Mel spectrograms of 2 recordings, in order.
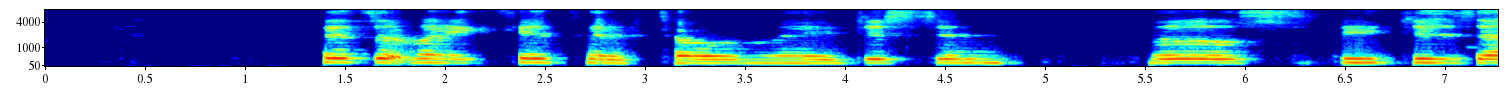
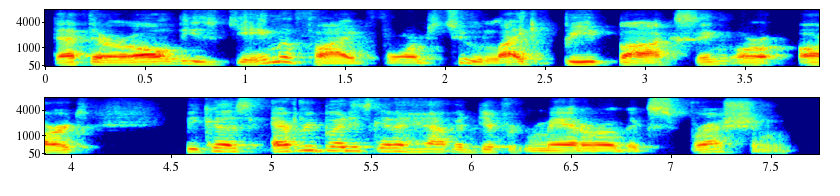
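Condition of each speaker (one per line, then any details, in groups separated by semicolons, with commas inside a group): Parkinson's; awake brain surgery; about 22 years since diagnosis, later stages; voice weaker than before
No condition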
